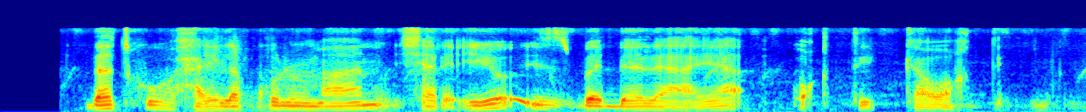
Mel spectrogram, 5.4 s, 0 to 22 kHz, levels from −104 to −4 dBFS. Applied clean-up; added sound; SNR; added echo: neural separator model SepFormer DNS4.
